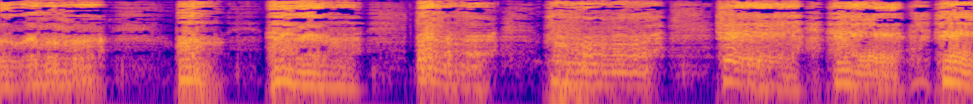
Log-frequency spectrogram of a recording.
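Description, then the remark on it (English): A dog, Robo Cloco, barks and growls in a rapid series of loud bursts, with rough snarling sounds between the sharp barks and no talking. “Robo Cloco jumped between the explorers and the guards, barking and growling.”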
